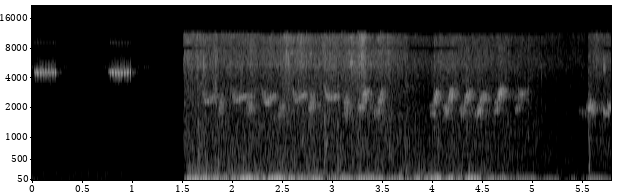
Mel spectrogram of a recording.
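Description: Two short high cricket chirps, then outdoor background noise with a small songbird singing quick runs of chirps.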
